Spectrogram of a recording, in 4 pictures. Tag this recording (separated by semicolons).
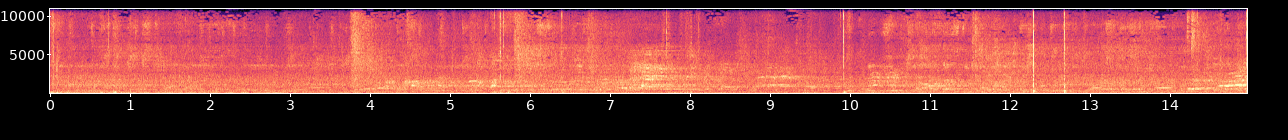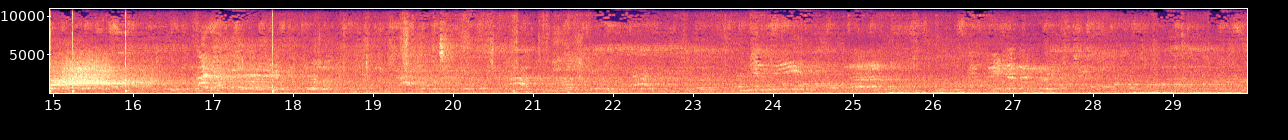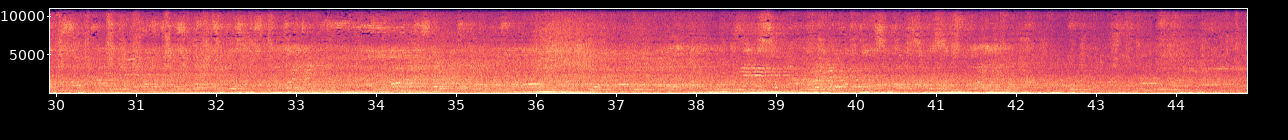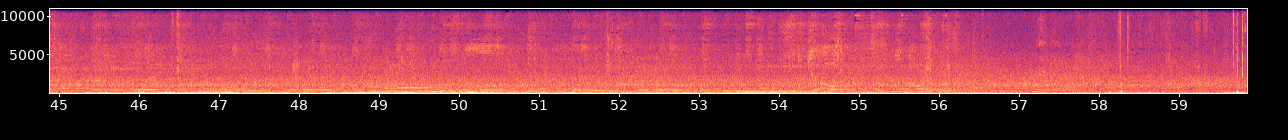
field; odessa; recording; ukraine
